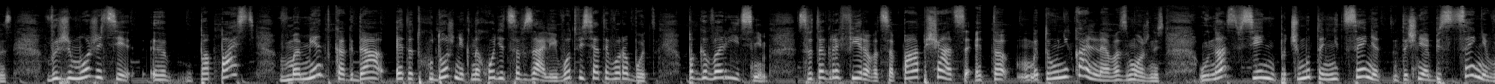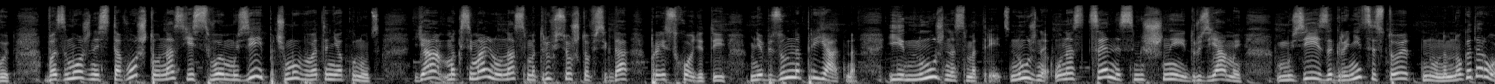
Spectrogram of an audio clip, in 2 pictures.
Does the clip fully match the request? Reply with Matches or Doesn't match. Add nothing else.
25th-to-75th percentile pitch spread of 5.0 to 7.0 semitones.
Matches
